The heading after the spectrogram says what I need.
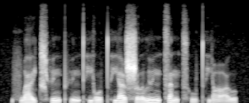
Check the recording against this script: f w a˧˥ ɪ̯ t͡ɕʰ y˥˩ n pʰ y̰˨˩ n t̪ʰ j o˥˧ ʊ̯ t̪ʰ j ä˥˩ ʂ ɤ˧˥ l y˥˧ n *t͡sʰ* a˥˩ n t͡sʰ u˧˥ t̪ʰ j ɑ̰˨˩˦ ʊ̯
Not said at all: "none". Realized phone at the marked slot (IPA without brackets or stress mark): t͡s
